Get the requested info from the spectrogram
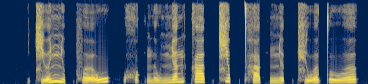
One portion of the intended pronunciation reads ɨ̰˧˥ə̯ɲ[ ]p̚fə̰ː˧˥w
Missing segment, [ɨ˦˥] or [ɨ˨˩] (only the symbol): ɨ˨˩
